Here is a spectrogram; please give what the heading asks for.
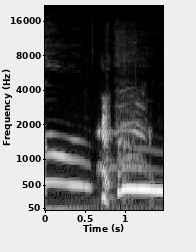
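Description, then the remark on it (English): A person imitates a whale call, as a Cylon talking like a whale, with long, tonal, wavering moans. The first slides slowly downward, then a short breathy break leads into a second sustained cry that rises and holds steady. “They just talk like a whale. How would that sound,”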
